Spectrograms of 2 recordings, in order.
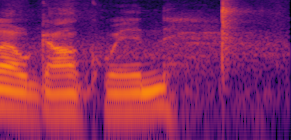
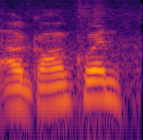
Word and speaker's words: Algonquin: So we're on Algonquin. Algonquin? 60. No, that's how you pronounce it, Algonquin?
